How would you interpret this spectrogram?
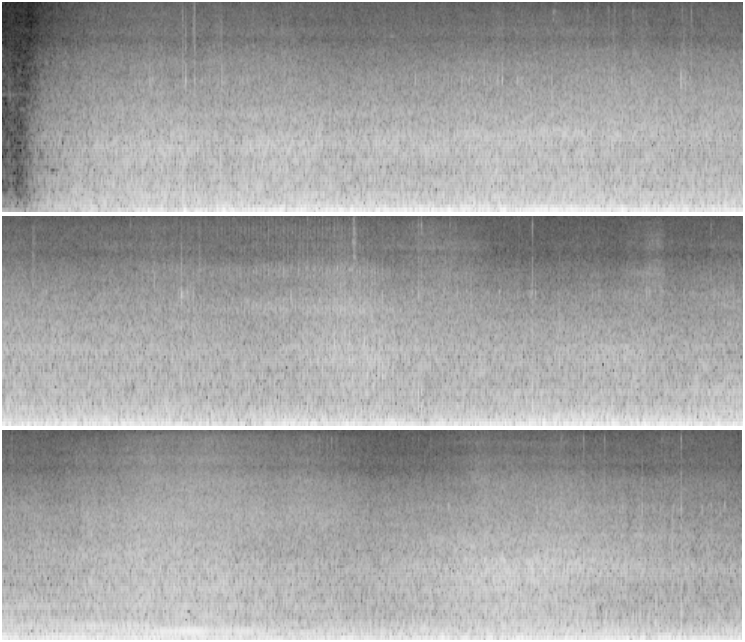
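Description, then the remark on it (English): A bicycle ride with artist Jeremy Deller through London street traffic around Highbury Grove, down the Essex Road and towards the canal: a steady, loud rush of wind buffeting the microphone over rumbling road noise, with passing vehicles rising and fading. No one speaks. “Today we're riding with Jeremy Deller, artist and recent winner of the Turner Prize, committed London cyclist, going around his neck of the woods in Highbury Grove, down the Essex Road, and then heading down towards the canal.”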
